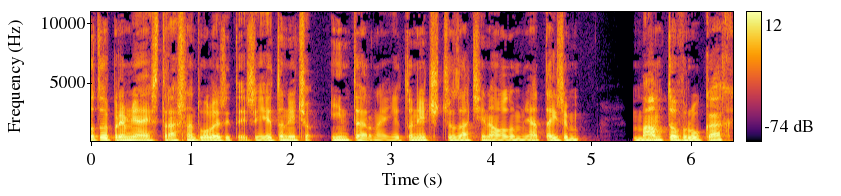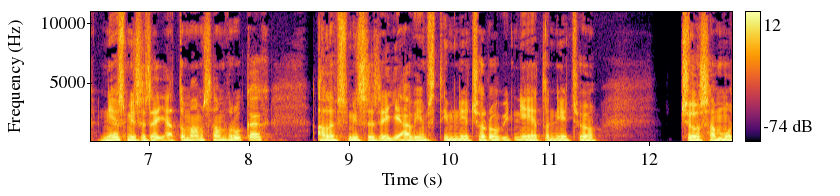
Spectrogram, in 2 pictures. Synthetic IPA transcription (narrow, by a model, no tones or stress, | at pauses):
t̪ɔt̪ɔjɛpɾɛmɲaɛjst̪ɾaʃnad̪ʊɔlɛʒit̪ɛ̰ʒɛjɛt̪ɔɲɪɛt͡ʃɔ | int̪ɛɾnɛjɛt̪ɔɲɪɛt͡ʃɔ̥t͡ʃɔzat͡ʃiːnaɔd̪mɲat̪aɡʒɛ | maːmt̪ɔvɾukaːxɲɛfzmis̬lɛʒɛjat̪ɔmaːmsaːmvɾukaːx | ʔalɛvz̥mislɛʒɛjaʋɪɛmst̪iːmɲɪɛt͡ʃɔɾɔbiɟɲɪɛjɛt̪ɔɲɪɛt͡ʃɔ | t͡ʃɔsamu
